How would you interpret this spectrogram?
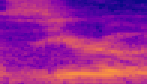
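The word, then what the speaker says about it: Xero: breathe I went with these zero shoes sports sandals zeros spelled with an X these are actually designed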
